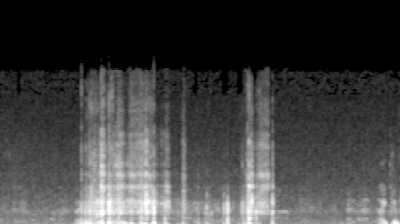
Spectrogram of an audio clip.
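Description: Handling noise from a wearable action camera being adjusted: a stretch of rubbing and rustling on the microphone with a few sharp knocks, about a second in and lasting under two seconds. Faint voices are in the background.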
